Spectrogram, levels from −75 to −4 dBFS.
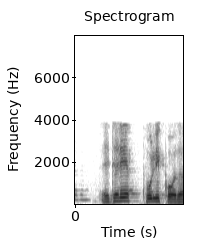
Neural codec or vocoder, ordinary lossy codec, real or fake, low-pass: codec, 16 kHz, 0.5 kbps, X-Codec, HuBERT features, trained on balanced general audio; AAC, 16 kbps; fake; 7.2 kHz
